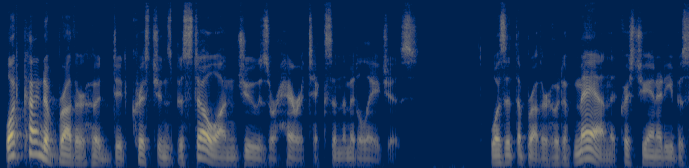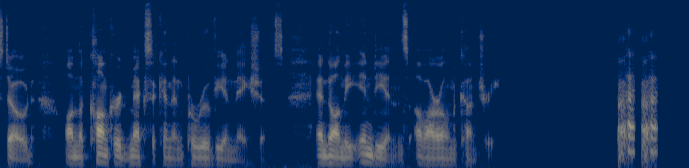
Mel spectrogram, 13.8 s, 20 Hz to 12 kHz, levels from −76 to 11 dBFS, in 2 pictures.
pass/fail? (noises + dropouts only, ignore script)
fail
